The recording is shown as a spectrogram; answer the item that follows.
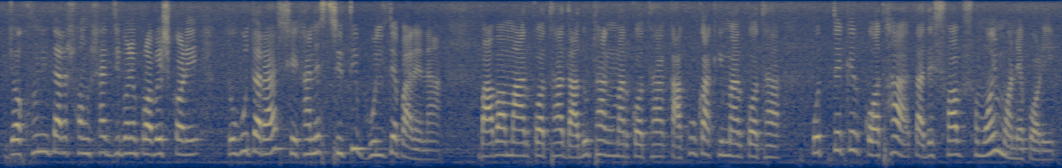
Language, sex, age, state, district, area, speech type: Bengali, female, 30-45, West Bengal, Paschim Medinipur, rural, spontaneous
